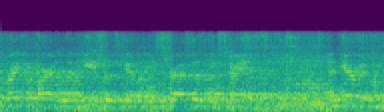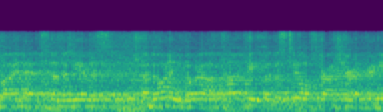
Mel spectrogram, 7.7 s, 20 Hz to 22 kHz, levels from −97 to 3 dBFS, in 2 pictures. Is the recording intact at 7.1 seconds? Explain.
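No. Gain pumping runs through the whole clip, including 7.1 s: the gain swings by around 10 dB, pulled down on every loud sound, likely from excessive gain hitting a fast limiter.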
